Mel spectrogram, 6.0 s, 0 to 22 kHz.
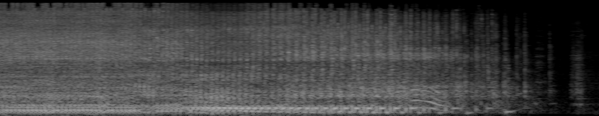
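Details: Mid-1990s Cub Cadet 1641 with Briggs Vanguard engine, sat three years, no crankcase oil, fuel line off at the carburetor: steady even cranking about four per second, never catches; no fuel coming through, then fuel flow began.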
